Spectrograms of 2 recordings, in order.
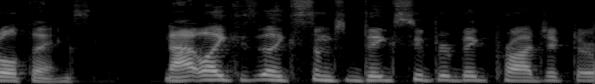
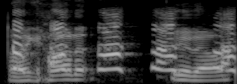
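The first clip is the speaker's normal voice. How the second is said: normal talking voice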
